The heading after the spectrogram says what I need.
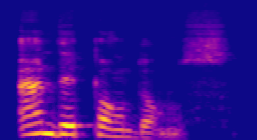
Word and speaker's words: indépendance: So in French, you call it, you say it, indépendance.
